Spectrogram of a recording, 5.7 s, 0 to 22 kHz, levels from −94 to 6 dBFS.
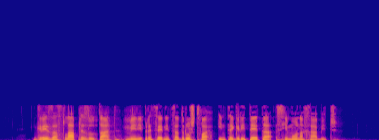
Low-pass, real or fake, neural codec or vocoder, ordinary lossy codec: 5.4 kHz; real; none; AAC, 24 kbps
